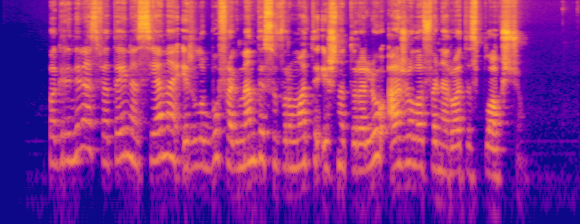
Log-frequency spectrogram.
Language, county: Lithuanian, Vilnius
